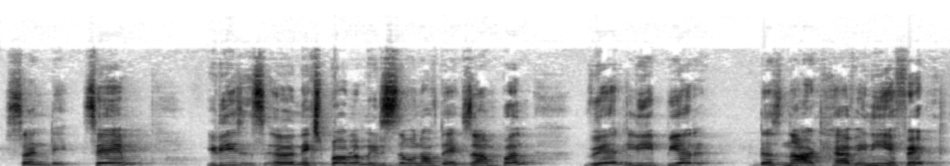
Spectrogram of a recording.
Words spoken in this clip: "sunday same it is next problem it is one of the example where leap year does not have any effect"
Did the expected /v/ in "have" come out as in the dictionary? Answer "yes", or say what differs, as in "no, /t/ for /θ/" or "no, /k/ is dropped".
yes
